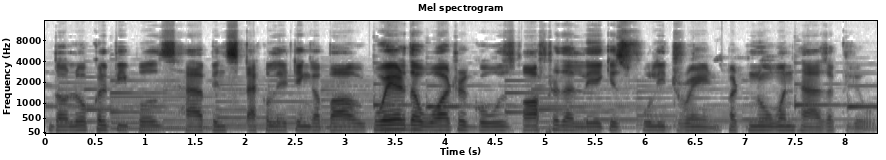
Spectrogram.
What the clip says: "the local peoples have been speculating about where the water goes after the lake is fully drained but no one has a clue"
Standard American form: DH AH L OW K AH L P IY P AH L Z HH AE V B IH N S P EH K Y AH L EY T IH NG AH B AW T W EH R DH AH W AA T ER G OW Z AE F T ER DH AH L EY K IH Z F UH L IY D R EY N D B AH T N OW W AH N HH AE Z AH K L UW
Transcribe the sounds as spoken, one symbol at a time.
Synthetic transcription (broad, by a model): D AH L OW K AH L P IY P AH L Z HH AE V B IH N S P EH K Y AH L EY T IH NG AH B AW T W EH R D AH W AA T ER G OW Z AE F T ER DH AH L EY K IH Z F UH L IY D R EY N D B AH T N OW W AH N HH AE Z AH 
